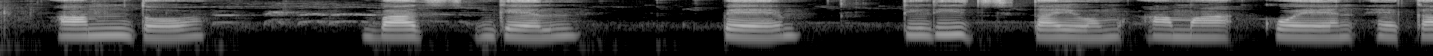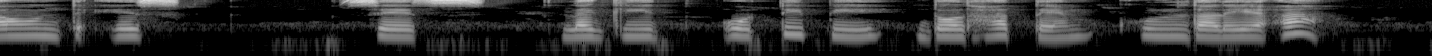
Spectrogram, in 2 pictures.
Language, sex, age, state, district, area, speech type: Santali, female, 18-30, West Bengal, Bankura, rural, read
